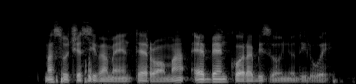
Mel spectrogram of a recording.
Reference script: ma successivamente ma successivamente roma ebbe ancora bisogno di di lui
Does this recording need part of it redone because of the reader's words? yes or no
yes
